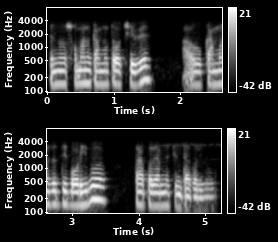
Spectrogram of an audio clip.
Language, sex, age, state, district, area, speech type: Odia, male, 60+, Odisha, Jajpur, rural, conversation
